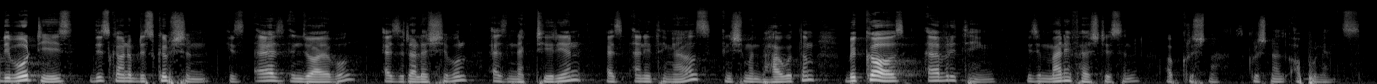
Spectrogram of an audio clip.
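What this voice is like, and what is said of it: Indian-accented English. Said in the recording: “my Indian accent ... you got Indian accent”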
